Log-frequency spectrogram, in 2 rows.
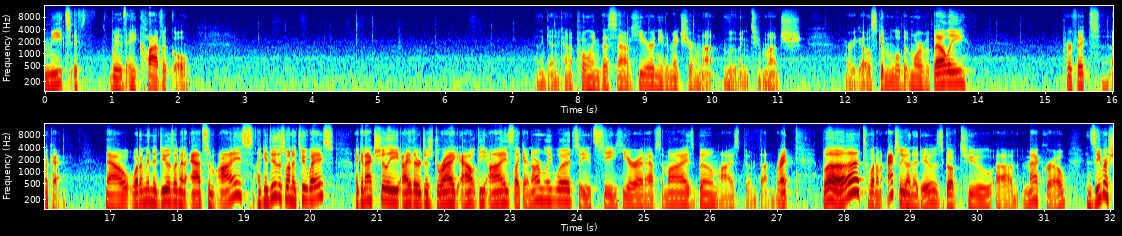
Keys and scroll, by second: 5.3 s, 22.2 t, 26.0 ctrl+z.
